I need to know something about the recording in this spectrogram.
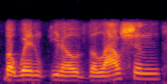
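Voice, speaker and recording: A man's voice: medium pitch, steady tone, measured pace, dry recording. A man giving casual political commentary as a radio guest, talking in a wry, colloquial way. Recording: dry, phone-like narrow sound.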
